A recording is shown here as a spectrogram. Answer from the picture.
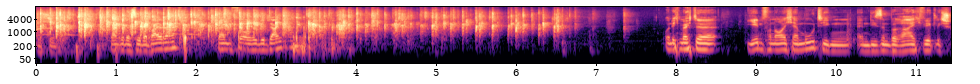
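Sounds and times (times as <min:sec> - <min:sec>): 
audience applause: 0:00.0 - 0:07.4
speech: 0:01.1 - 0:03.6, 0:07.9 - 0:11.4.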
